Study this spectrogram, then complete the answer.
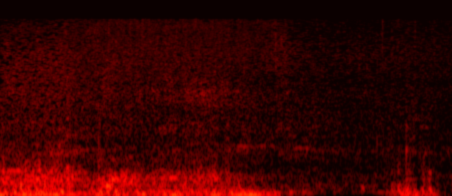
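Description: Rumbling thunder rolls through a heavy, continuous storm wash with rain in the Jurassic World Evolution game, loud and sustained before easing slightly near the end.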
